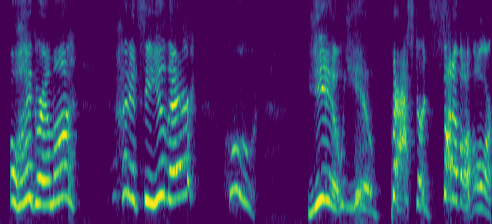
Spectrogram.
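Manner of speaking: acted laughter. Performing a requested bit, laughing during active labor. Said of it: "laughing during active labor".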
